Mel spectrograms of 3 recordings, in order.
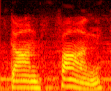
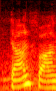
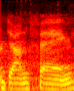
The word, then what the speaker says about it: Dan Feng: Dan Feng or Dan Fang, however you want to say it, if you don't want to say it with the accent. Like Dan Fang, if you try to say it like a generic way.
